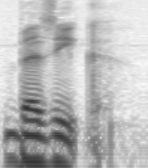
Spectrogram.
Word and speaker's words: bezique: Next we have is Bezique, which is a casino game. Am I butchering that pronunciation? – I think that's right.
